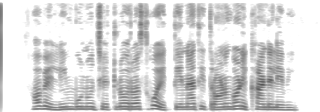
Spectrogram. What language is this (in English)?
Gujarati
